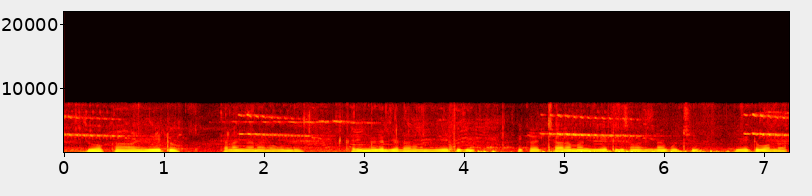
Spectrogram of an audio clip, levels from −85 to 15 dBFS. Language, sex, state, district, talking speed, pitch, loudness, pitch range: Telugu, male, Telangana, Karimnagar, 125 wpm, 130 Hz, -18 LUFS, 130-135 Hz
